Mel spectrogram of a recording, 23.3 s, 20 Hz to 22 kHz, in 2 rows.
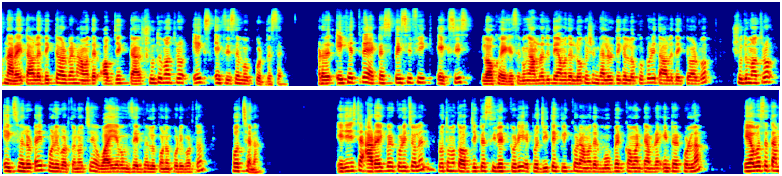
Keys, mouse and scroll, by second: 16.1-17.1 shift+middle drag, 17.1-19.6 scroll up 1, 19.6 g.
